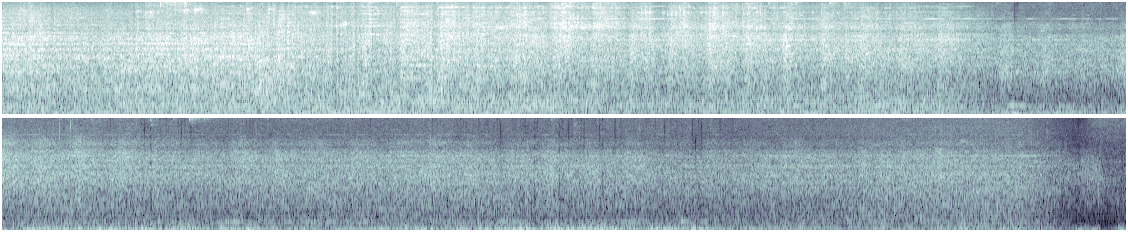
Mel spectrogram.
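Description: Freight train of loaded tank cars rolling past close by, a loud, dense rumble and clatter of steel wheels on the rails. About halfway through, after a cut, the sound becomes a quieter, lower rumble as a train of tank cars moves away along curved track.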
